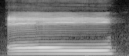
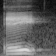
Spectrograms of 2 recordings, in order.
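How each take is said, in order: First: The vowel is drawn out long. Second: The vowel is cut off short in the throat. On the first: "So let's do a long version" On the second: "Now we're going to do a short version"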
